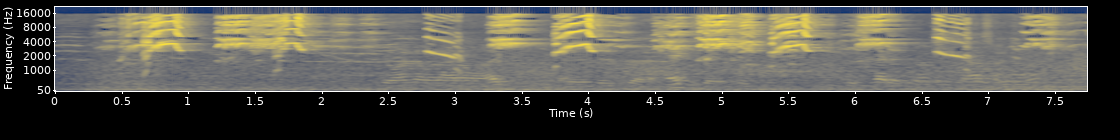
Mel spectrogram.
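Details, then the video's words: Lorikeets talking and eating at an ostrich and deer farm in Picacho Peak, Arizona: shrill, screechy bursts with sharp rising and falling squeals, several calls a second, over softer lower chattering notes. "Lorikeet talk"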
